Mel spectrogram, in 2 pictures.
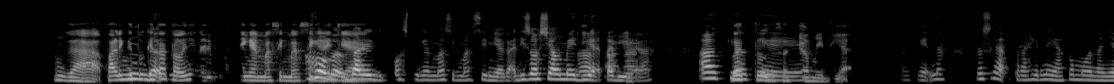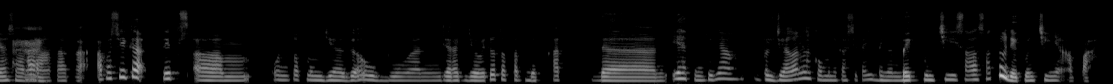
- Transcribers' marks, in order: laughing while speaking: "Oh"
- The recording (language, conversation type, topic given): Indonesian, podcast, Bagaimana cara kamu menjaga persahabatan jarak jauh agar tetap terasa dekat?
